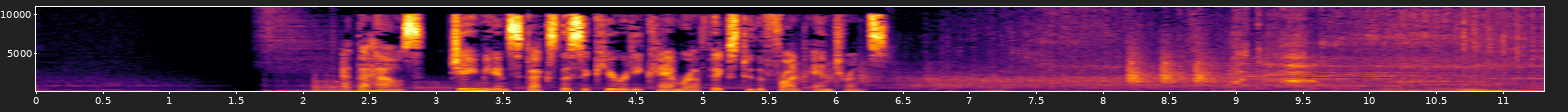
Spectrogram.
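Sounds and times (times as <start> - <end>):
speech: 2.6 - 6.6
car engine rumbling as it pulls up: 4.0 - 11.2.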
